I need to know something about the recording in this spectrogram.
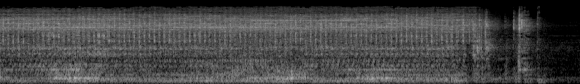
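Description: An industrial sewing machine stitches rapidly with a loud steady whirr and clatter.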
